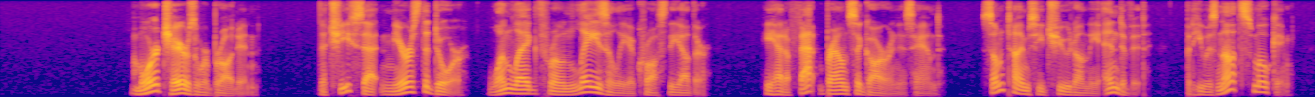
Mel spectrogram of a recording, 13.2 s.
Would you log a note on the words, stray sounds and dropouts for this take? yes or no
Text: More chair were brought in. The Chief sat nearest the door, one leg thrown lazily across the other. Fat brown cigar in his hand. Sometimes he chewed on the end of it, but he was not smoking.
yes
